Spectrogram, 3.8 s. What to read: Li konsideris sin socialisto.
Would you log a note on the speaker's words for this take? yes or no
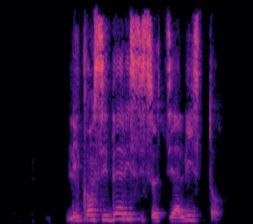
yes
